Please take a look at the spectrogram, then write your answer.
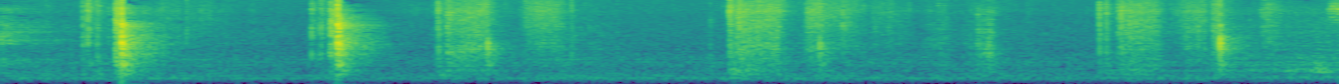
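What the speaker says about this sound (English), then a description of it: "And now I'm just going to chop the onion into a small dice" A knife dicing an onion into small pieces on a board in a home kitchen: sharp, irregular chopping knocks, some louder and some softer, close up and spaced unevenly, with no talking.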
